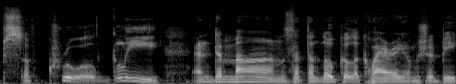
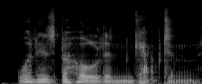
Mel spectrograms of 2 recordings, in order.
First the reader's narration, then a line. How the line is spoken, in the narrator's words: she purred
